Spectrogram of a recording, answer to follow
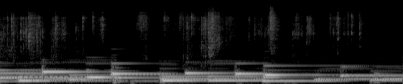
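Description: Background instrumental music, with short bursts of parchment paper crinkling and rustling on a baking tray as hands press and shape biscotti dough logs; the rustling stops shortly before the end.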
